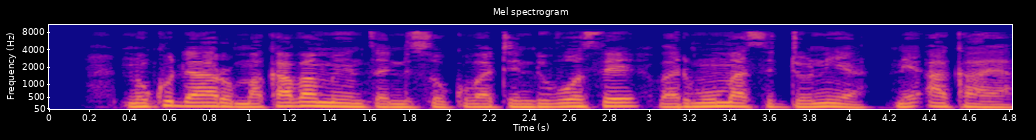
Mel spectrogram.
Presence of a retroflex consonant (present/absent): absent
